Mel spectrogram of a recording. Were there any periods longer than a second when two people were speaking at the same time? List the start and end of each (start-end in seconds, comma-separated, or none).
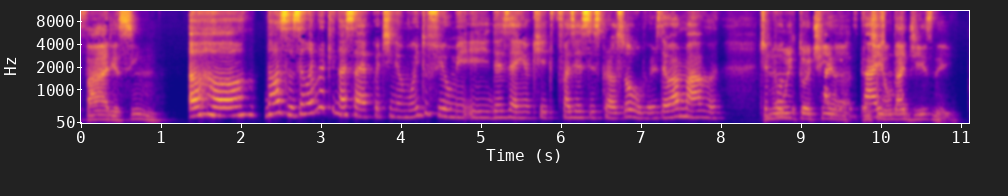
8.5-10.1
